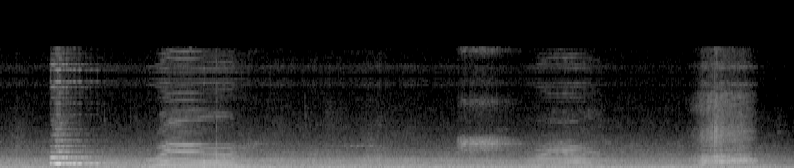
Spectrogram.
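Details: Domestic cats meowing: a sharp high mew, then longer wavering meows that bend up and down in pitch, with a softer drawn-out meow later, against low hiss and a brief rustle near the end.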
